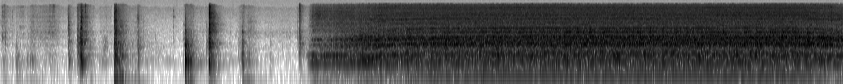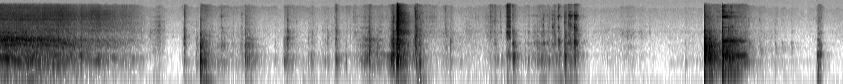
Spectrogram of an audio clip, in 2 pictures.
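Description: Kenwood Titanium Chef Baker XL stand mixer running with its dough hook turning in the empty stainless steel bowl: the motor speeds up about four seconds in, runs steadily for about seven seconds, then winds down and stops. Short clicks and knocks of the machine being handled come before and after the run.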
